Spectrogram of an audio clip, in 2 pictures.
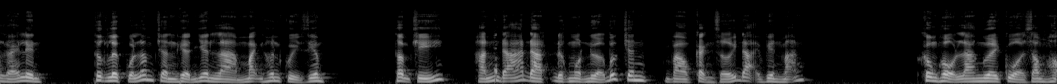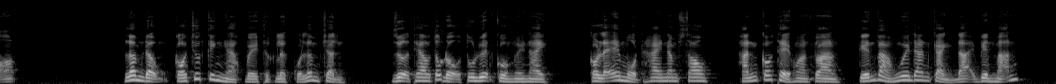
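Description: Damaged data in the compressed stream causes brief glitches at 1.77–1.81, 4.93–4.97, 10.52–10.56, 14.96–15.00 and 18.43–18.48 s, where the decoder misreads corrupted frames and resynchronises on the next header.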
